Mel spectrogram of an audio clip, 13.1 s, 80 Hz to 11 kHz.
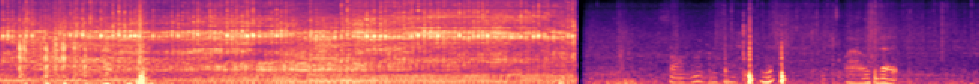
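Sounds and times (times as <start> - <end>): chainsaw cutting wood: 0.0 - 7.7.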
